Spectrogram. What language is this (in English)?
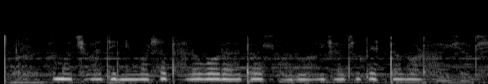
Odia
